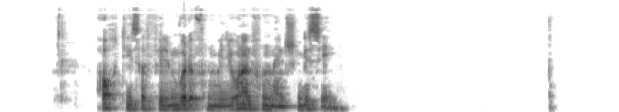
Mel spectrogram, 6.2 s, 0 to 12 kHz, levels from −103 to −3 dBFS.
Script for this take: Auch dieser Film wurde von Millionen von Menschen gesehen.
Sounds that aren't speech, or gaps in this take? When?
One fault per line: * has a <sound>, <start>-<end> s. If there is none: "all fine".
all fine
